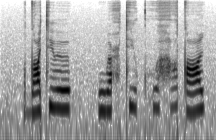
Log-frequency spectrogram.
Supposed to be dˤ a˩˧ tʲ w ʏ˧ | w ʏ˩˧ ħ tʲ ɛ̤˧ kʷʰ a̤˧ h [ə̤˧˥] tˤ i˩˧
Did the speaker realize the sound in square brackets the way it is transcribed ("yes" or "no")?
no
